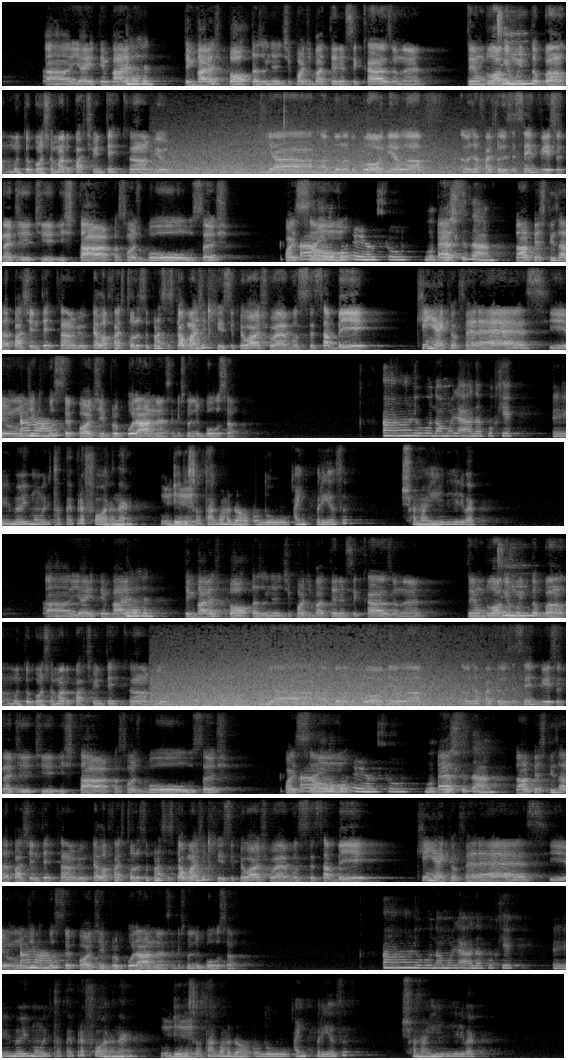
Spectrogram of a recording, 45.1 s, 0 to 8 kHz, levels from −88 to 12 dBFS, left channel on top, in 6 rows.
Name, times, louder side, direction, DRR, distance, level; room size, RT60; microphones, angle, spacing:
voice 1, 0.6-2.0 2.4-5.6 6.2-9.9 10.9-13.3 13.6-18.0 18.8-19.7 20.8-21.2 21.9-27.5 28.1-33.2 39.7-40.2, left 4 dB, 50° left, 1.1 m, -25 dB
voice 2, 1.6-2.0 6.6-7.1 19.0-21.6 30.3-30.9 35.2-36.9 37.4-39.4 39.9-42.2 42.9-43.9, left 2 dB, 70° left, 0.8 m, -26 dB
sound 1, 9.5-14.6, right 2 dB, 25° right, 1.0 m, -28 dB
30.0 x 19.5 x 7.6 m
head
